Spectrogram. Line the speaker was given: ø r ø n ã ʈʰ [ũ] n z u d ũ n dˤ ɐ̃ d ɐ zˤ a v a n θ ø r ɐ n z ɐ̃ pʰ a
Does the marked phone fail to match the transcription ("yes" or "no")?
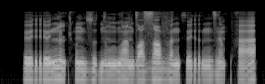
no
